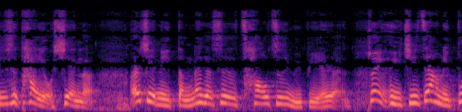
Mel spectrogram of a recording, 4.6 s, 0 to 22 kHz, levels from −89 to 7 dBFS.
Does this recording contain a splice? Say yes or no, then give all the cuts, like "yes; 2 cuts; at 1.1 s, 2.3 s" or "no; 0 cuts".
yes; 1 cut; at 3.7 s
